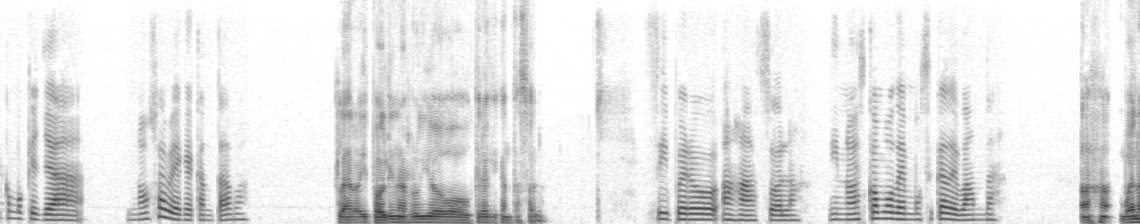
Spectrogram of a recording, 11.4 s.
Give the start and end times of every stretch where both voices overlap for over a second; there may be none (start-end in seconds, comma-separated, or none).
none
